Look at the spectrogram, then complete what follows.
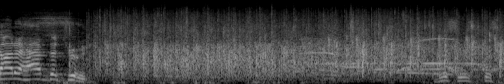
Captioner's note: audience applauds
